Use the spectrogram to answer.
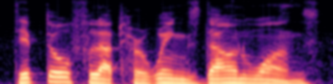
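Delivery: ordinary delivery, nothing marked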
